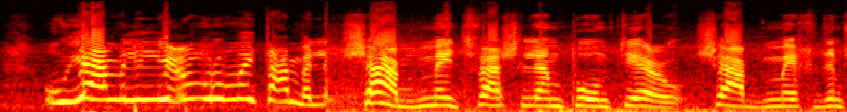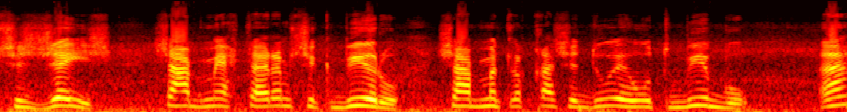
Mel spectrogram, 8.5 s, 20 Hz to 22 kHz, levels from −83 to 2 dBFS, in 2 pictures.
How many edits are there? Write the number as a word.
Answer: one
